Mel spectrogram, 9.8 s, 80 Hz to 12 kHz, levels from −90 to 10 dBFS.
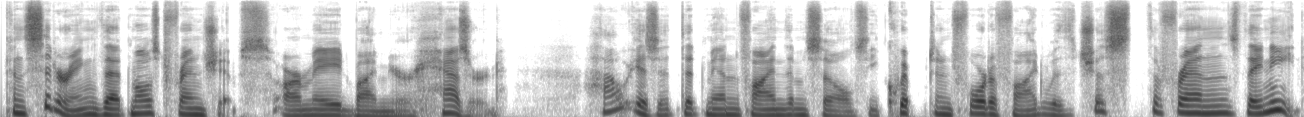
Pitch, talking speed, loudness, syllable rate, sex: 135 Hz, 155 wpm, -20 LUFS, 4.3 syllables/s, male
